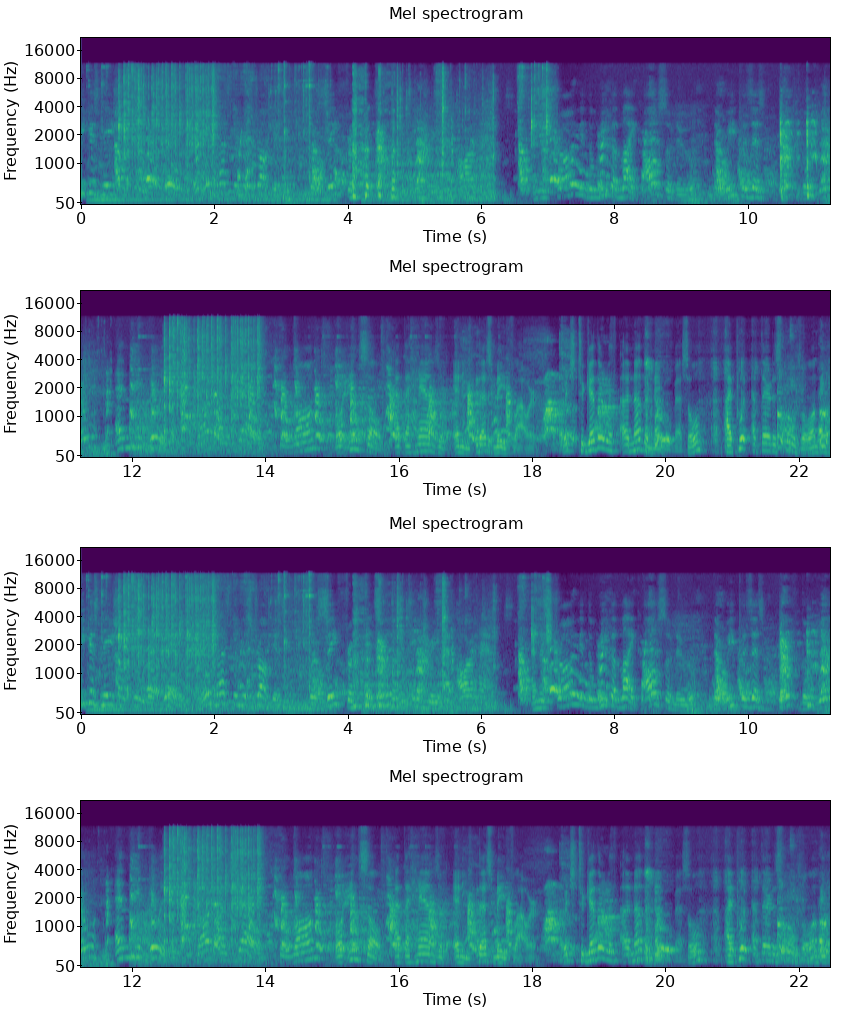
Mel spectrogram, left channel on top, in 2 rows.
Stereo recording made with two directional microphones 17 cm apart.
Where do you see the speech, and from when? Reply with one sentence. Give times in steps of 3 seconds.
You can hear the speech on the right from 0 s, in the centre from 15 s and on the left from 18 s.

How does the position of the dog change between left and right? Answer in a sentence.
You can hear the dog go right and come back.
